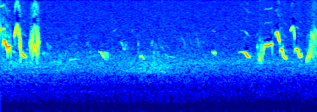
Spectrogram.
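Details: Whinchat with a short burst of rapid scratchy chirps, a few soft isolated notes, then another fast jumble of high twittering and whistled notes.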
